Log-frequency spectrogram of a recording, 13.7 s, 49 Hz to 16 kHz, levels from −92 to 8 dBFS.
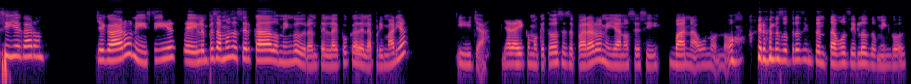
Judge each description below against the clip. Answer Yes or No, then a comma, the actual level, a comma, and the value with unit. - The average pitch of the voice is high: Yes, high, 215 Hz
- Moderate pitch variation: No, wide, 5.8 semitones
